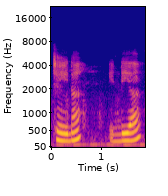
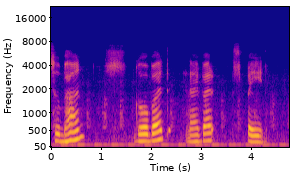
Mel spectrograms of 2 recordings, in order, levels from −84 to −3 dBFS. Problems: constant background noise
